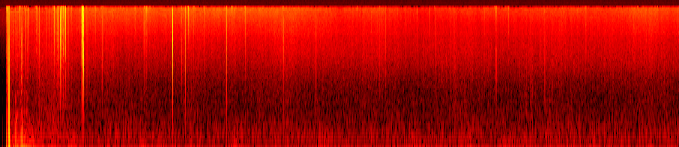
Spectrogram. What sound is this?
Putting a the needle of a record player down on a record and the noise before the start of the music.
